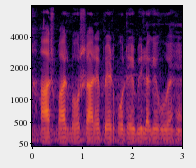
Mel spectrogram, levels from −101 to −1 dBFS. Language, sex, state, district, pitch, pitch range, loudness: Hindi, male, Andhra Pradesh, Guntur, 90 Hz, 90-95 Hz, -39 LUFS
